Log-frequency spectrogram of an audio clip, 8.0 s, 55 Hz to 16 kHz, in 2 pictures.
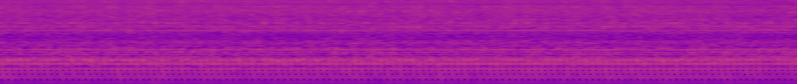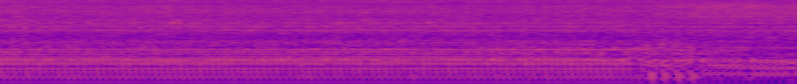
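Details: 1982 Craftsman 4 HP snow blower with Tecumseh engine, after fuel line replacement and years of sitting: a steady, even single-cylinder putter at constant idle with no misses, then it winds down cleanly. Normal running.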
